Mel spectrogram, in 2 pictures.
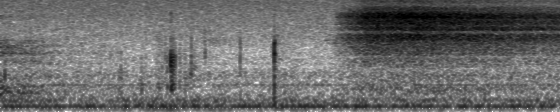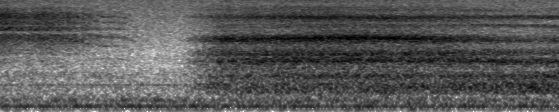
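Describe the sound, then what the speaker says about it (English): Slow, steady breathing during a yoga balance flow, faint and close, with soft airy inhales and exhales in long waves and no talking. "Active and full breathing."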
